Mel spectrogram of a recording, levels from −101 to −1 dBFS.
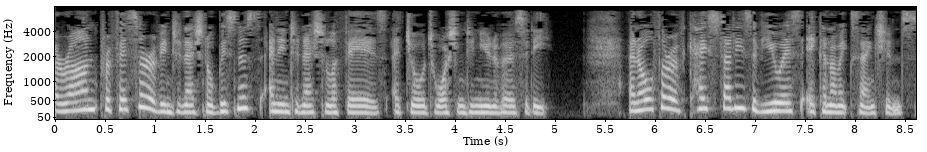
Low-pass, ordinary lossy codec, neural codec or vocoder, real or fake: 7.2 kHz; MP3, 32 kbps; none; real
